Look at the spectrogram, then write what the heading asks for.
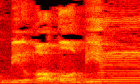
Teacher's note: Awas perhatikan ba mad wajib panjang ya.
